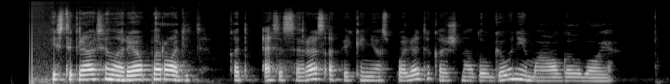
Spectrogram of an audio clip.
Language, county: Lithuanian, Šiauliai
